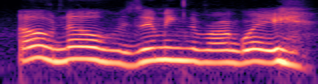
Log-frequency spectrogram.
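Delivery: sudden little panic; panicked. Real, not acted. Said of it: "Okay, right, I panicked".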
